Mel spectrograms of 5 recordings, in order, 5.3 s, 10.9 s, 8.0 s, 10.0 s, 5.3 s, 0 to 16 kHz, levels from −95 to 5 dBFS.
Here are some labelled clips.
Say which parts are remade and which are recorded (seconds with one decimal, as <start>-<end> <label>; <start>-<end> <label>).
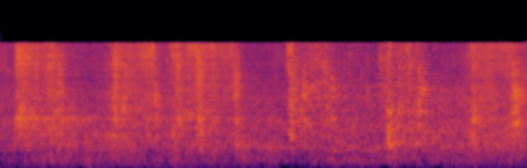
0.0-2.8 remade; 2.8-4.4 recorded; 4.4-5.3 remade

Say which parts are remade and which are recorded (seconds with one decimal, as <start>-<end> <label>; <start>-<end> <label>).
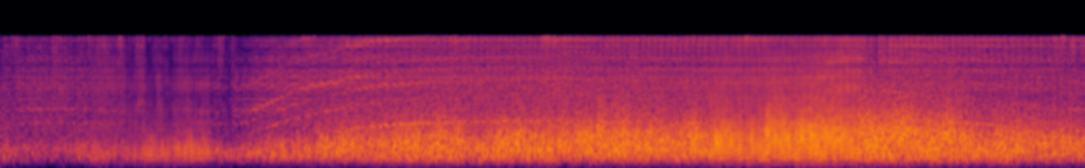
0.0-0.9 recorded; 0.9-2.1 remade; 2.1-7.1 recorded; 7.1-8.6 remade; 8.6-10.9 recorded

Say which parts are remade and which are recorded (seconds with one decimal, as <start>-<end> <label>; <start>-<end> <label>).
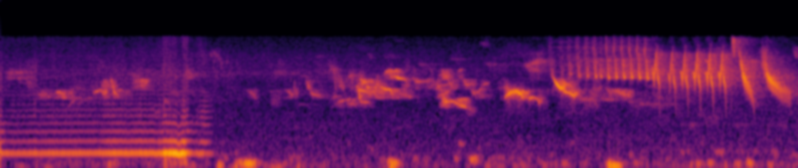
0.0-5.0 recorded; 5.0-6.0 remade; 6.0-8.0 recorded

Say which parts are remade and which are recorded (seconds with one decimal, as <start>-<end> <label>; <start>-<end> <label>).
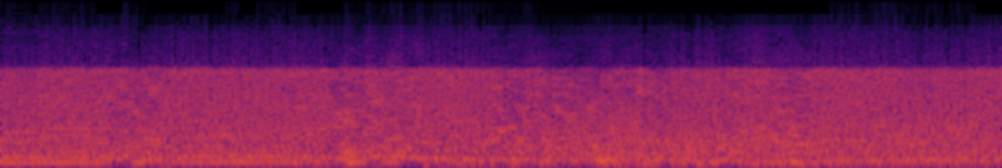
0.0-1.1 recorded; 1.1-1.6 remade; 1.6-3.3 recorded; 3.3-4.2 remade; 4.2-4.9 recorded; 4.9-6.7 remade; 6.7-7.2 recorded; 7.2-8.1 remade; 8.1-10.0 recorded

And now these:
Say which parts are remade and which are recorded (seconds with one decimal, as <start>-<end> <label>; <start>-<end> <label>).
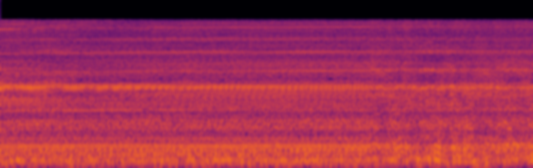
0.0-3.7 recorded; 3.7-5.3 remade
